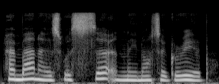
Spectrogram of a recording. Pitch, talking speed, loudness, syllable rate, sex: 210 Hz, 165 wpm, -17 LUFS, 6.1 syllables/s, female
